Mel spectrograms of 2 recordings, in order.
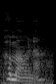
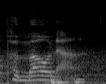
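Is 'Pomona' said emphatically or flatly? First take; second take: flatly; emphatically. First: The name is said flatly without clear emphasis. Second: The name is said with knowing, marked emphasis. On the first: The speaker calls it wrong. "My tone was not clear" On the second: The speaker calls it right. "I was trying to be like, well, Pomona"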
